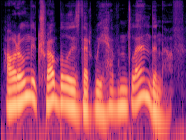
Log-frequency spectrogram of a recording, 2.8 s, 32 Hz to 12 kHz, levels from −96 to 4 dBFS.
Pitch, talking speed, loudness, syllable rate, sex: 140 Hz, 195 wpm, -15 LUFS, 5.0 syllables/s, male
